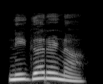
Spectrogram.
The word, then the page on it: ನಿಃಕರುಣಿ: kannada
